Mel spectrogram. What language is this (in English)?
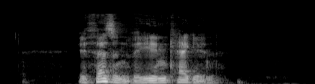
Cornish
